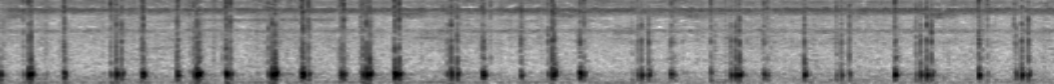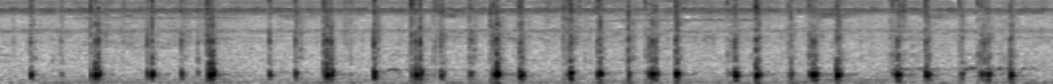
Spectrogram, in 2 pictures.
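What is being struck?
Cardboard product box.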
